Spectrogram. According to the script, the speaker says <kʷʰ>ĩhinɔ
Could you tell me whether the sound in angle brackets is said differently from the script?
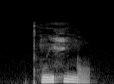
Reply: no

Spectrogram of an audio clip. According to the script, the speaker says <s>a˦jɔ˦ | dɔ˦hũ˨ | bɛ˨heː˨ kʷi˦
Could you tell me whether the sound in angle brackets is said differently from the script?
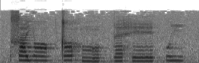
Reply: no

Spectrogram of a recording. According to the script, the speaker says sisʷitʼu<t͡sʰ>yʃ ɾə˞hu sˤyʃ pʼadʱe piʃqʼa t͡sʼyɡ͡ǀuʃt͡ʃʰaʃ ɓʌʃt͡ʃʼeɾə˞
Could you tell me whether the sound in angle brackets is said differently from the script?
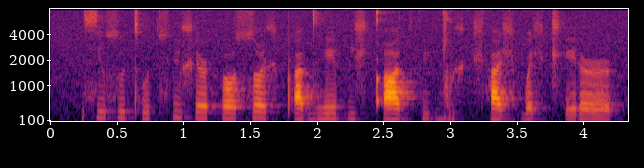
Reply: no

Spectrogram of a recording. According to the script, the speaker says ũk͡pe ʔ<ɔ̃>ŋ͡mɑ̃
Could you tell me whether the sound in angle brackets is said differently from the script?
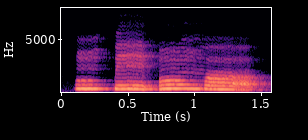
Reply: no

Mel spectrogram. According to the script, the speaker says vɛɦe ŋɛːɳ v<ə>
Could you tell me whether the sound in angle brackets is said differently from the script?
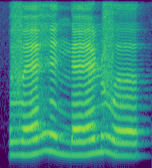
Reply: no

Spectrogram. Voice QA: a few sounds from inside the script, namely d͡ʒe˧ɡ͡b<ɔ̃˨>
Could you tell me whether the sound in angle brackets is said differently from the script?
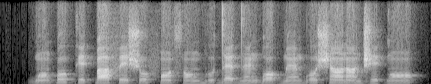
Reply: yes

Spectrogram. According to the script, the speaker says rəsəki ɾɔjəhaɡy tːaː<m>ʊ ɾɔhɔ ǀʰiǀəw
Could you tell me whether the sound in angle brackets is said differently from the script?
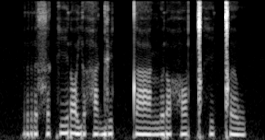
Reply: yes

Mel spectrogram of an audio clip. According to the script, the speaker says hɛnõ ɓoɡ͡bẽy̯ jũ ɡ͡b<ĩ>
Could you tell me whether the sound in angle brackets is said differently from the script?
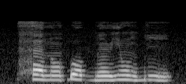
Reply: yes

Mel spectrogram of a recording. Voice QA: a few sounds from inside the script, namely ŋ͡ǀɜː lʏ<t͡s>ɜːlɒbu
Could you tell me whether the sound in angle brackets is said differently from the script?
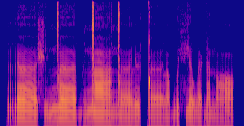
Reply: yes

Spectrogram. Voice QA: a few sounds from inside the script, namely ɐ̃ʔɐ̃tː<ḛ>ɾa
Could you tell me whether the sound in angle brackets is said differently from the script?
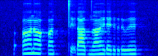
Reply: no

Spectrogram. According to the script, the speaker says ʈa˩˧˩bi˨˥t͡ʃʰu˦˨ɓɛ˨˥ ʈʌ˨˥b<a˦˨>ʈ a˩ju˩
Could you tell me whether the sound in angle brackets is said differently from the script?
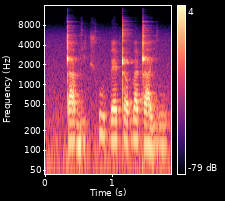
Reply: no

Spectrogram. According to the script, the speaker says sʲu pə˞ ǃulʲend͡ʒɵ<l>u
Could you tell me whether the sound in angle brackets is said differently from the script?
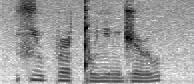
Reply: yes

